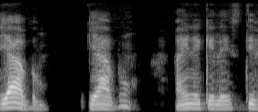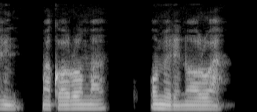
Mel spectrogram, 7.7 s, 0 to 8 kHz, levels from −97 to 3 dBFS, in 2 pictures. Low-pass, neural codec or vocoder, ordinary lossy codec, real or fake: 7.2 kHz; none; AAC, 32 kbps; real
